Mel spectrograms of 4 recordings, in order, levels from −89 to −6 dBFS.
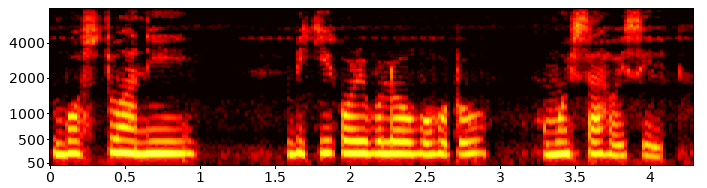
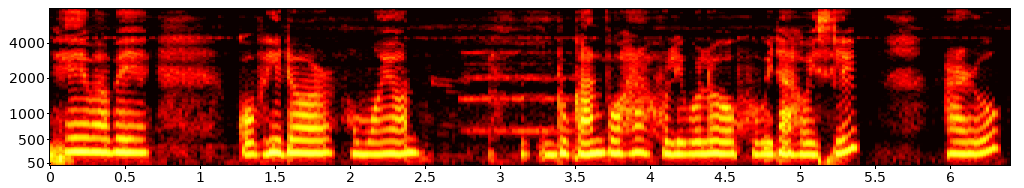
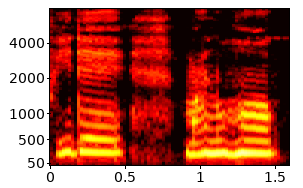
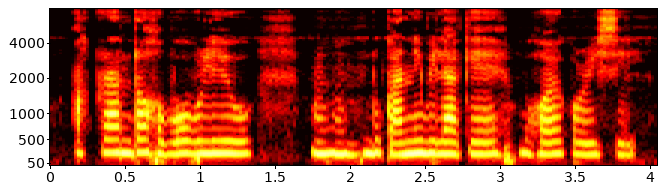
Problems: none marked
